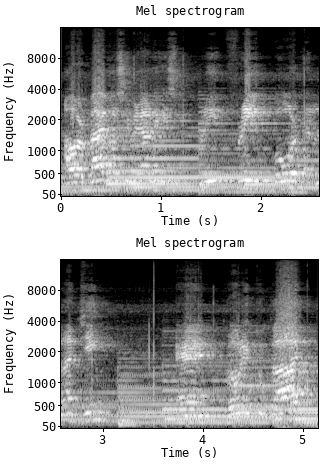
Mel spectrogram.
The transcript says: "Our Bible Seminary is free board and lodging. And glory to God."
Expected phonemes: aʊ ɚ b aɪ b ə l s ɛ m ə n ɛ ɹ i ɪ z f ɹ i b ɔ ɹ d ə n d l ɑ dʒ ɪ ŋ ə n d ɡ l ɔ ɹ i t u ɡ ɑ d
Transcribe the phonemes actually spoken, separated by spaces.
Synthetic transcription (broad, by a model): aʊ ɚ b aɪ b ə l s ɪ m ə l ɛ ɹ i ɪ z f ɹ i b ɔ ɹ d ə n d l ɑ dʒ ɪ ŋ ə n d ɡ l ɔ ɹ i t u ɡ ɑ d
